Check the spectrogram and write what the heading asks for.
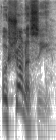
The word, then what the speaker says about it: O'Shaughnessy: It's pronounced O'Shaughnessy.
